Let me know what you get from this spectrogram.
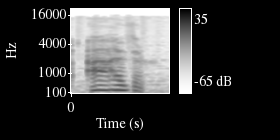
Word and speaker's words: other: 第一点是元音的发音。虽然它是 O 开头的，讲中文的朋友会说 other, 但不是 A 的音。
